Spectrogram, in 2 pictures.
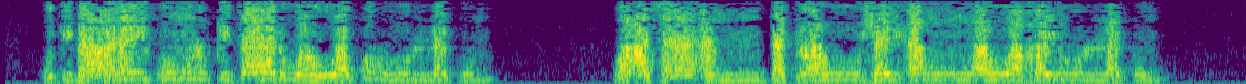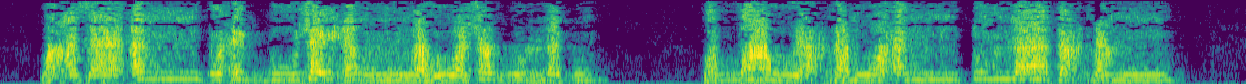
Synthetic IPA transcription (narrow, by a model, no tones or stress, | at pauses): kʊt̪ɪbaʕalajkʊmʊlqɨt̪aːlʊwahʊwakʊrhʊlakʊm | waʕasaːʔant̪akɾˤɑhuːʃajʔanwahʊwaxajɾʊlakʊm | waʕasaːʔant̪ʊħɪbːuʃajʔanwaɦʊwaʃɑrːʊlakʊm | wɑlˤːɑːhʊjaʕlamʊwaʔant̪ʊmlaːt̪aʕlamuːnn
